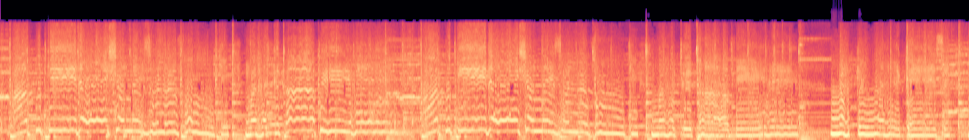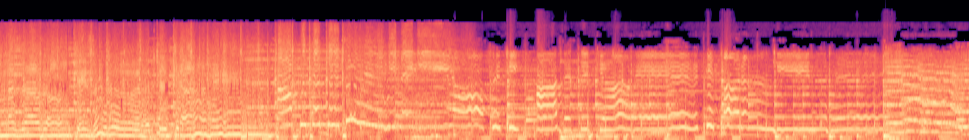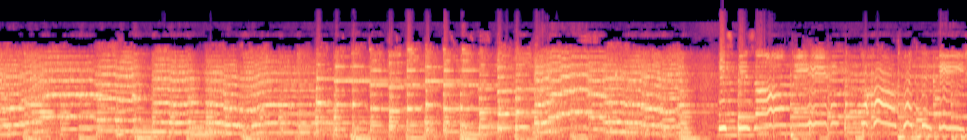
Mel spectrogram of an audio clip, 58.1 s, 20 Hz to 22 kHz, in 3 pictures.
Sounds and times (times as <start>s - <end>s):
Music of Bollywood: 0.0s - 58.1s.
